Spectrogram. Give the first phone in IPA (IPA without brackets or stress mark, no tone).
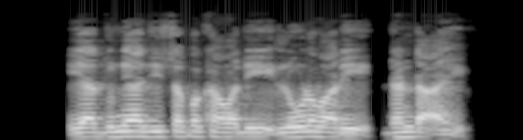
ɪ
